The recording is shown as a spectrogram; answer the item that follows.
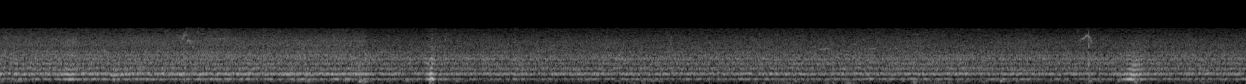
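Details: Honey bees in a managed apiary around the turn of the 1995–96 season, giving an even, layered buzz of many insects with a couple of brief close fly-bys rising above the hum.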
